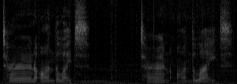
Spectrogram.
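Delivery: slow, soft eerie chant; creepy sing-song voice. Acted. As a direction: lure them in with a haunting lilt. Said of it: "hear a creepy sing-song voice".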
